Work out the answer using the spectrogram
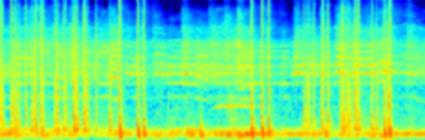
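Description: Aerial firework shells bursting in quick succession, a dense run of sharp bangs and crackles, over music with a steady low bass.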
